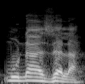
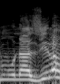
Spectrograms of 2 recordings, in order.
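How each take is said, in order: First: The vowel after z is an a sound. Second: The vowel after z is an i sound. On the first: The speaker calls it right. "sama dengan itu. Munazalah" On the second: The speaker calls it wrong. "kalau udah dibaca munazilah boleh apa enggak? Ya tidak boleh"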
